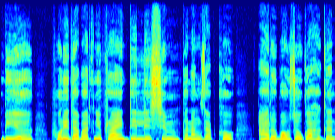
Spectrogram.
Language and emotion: Bodo, neutral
